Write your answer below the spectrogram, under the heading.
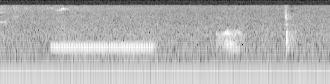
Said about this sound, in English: I don't know if you folks can hear the phone ringing there, but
